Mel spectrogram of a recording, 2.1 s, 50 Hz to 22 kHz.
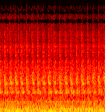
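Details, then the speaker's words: First-gen Dodge Ram D250, 5.9L 12-valve Cummins diesel from salvage yard after years sitting, clutch in neutral after priming fuel: fast even cranking with low chug that never catches; cranks without firing, likely fuel starved. "Yeah, it's just shaking. It's wanting to start. It's just not getting fuel."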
